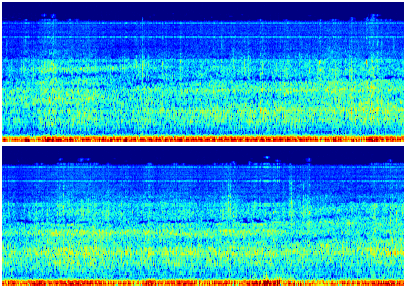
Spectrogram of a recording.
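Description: An armoured vehicle's engine rumbles as the vehicle drives closer over rough ground.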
